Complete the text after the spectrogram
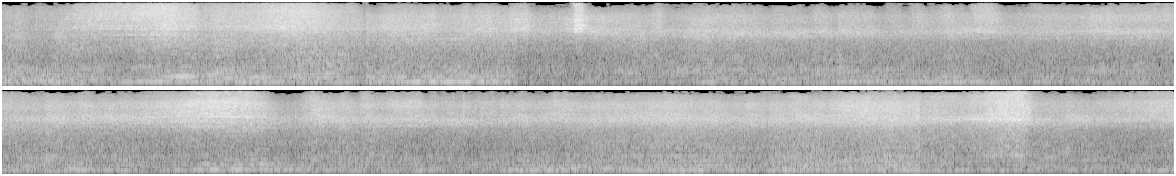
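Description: Dirt bike engines rev and buzz loudly in a large echoing hall.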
